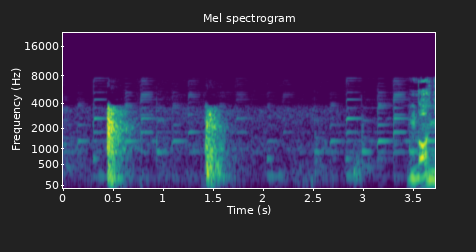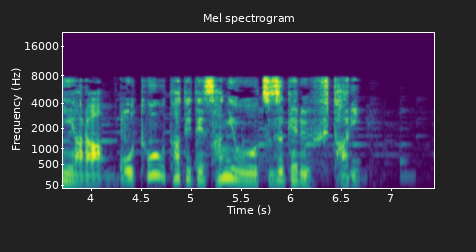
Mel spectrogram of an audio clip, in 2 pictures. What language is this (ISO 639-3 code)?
jpn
